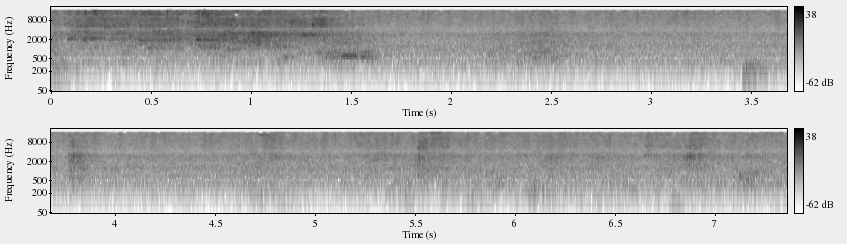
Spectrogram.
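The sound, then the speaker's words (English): Water pours into a hand-washing basin for a second or two, then settles into a steady low trickle broken by a few soft splashes. It's moderately quiet, with no voices. “And some water in it.”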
